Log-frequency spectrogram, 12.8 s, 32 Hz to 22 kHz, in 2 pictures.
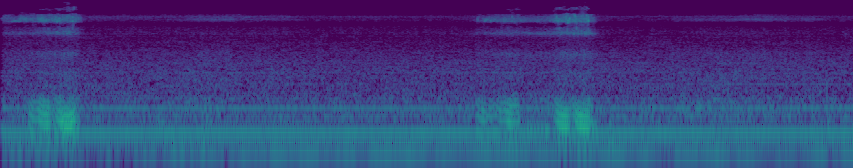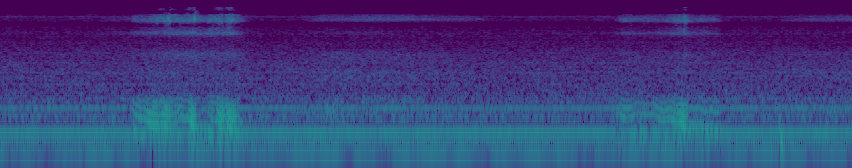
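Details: Sleeping cat snoring in soft, rattly bursts about every four seconds, roughly 16 breaths a minute.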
